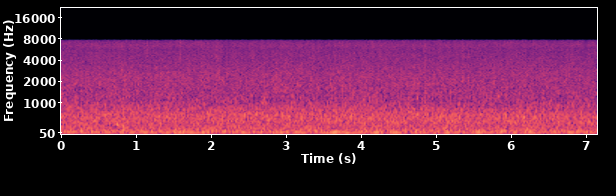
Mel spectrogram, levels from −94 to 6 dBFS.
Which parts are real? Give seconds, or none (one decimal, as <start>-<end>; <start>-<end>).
none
